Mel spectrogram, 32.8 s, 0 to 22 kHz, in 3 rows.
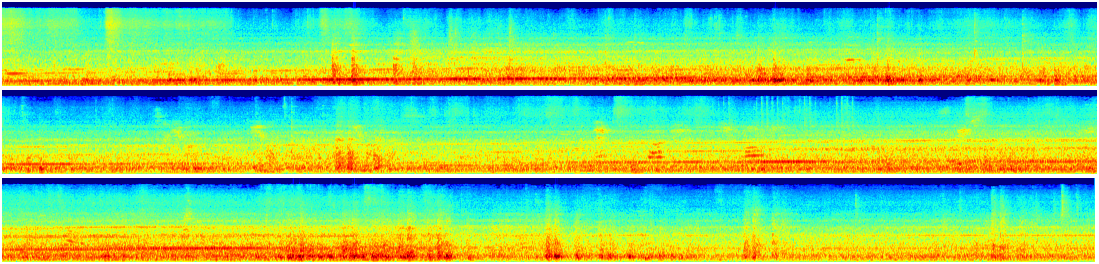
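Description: Kintetsu 8800 series electric train with field-phase control running: its traction motors and gears whine, climbing steadily in pitch as the train accelerates. Wheels click over rail joints, and the sound drops a little near the end.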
